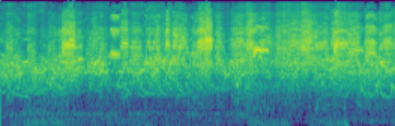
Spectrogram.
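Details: Australian budgerigars in an aviary colony singing and chirping: a dense, nonstop chorus of high, scratchy warbles and quick chirps, with many birds calling over each other and no pauses.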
